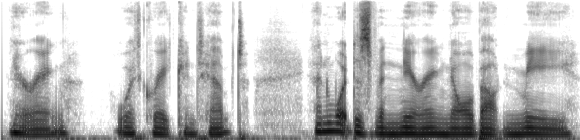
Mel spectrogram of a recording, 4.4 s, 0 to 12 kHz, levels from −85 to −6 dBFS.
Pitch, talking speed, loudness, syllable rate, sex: 105 Hz, 150 wpm, -19 LUFS, 5.0 syllables/s, male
